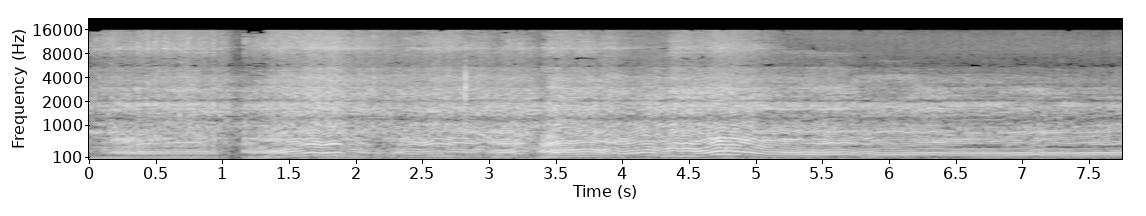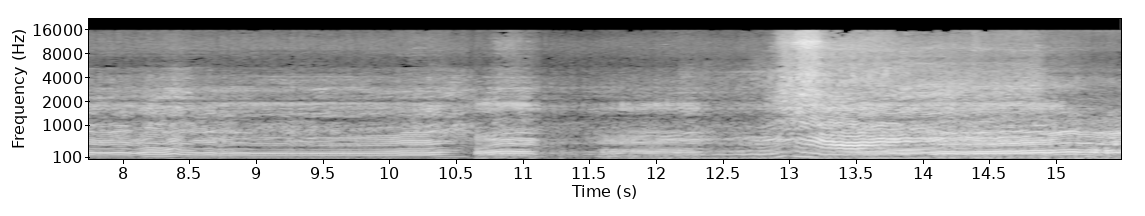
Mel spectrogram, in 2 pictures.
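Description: Husqvarna TE300i two-stroke enduro motorcycle engine revving up and down under constant throttle changes while riding a rough trail, its pitch rising and falling again and again, with brief drops off the throttle about a second in, near eleven seconds and near thirteen seconds.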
